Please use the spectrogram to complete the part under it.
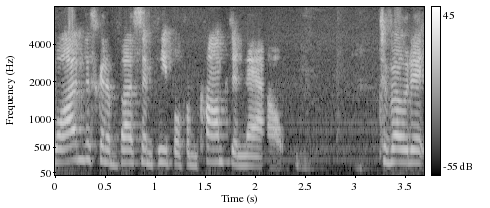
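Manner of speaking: usual speaking voice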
